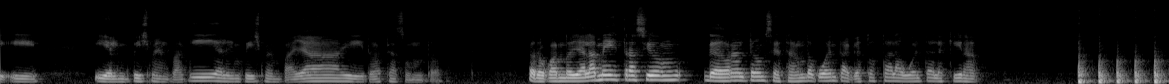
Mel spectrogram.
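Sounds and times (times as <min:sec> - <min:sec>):
speech: 0:00.0 - 0:04.6, 0:05.3 - 0:09.9
knocking on a wooden door: 0:10.8 - 0:11.6.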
